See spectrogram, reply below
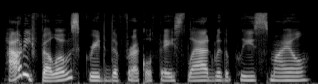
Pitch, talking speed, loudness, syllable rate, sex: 200 Hz, 205 wpm, -22 LUFS, 5.8 syllables/s, female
